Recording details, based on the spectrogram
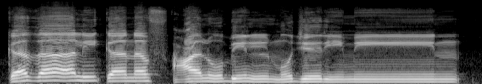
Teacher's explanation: بالمج جیم کو ہلا کے پڑھیں گے، قلقلہ ہے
